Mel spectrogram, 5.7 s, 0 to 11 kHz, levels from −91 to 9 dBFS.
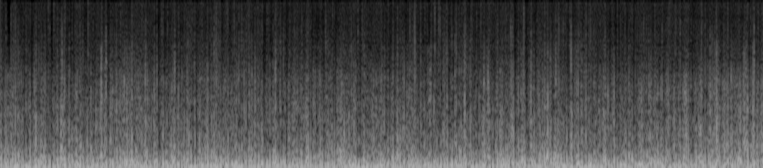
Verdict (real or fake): fake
